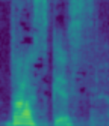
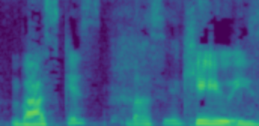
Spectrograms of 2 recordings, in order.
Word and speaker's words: Vasquez: yes do that you pronounce your last name again for me vasquez vasquez okay or it's really nice to be like vasquez is almost like a kiss sound okay i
